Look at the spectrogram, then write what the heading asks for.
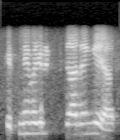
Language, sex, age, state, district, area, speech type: Hindi, male, 45-60, Uttar Pradesh, Ayodhya, rural, conversation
